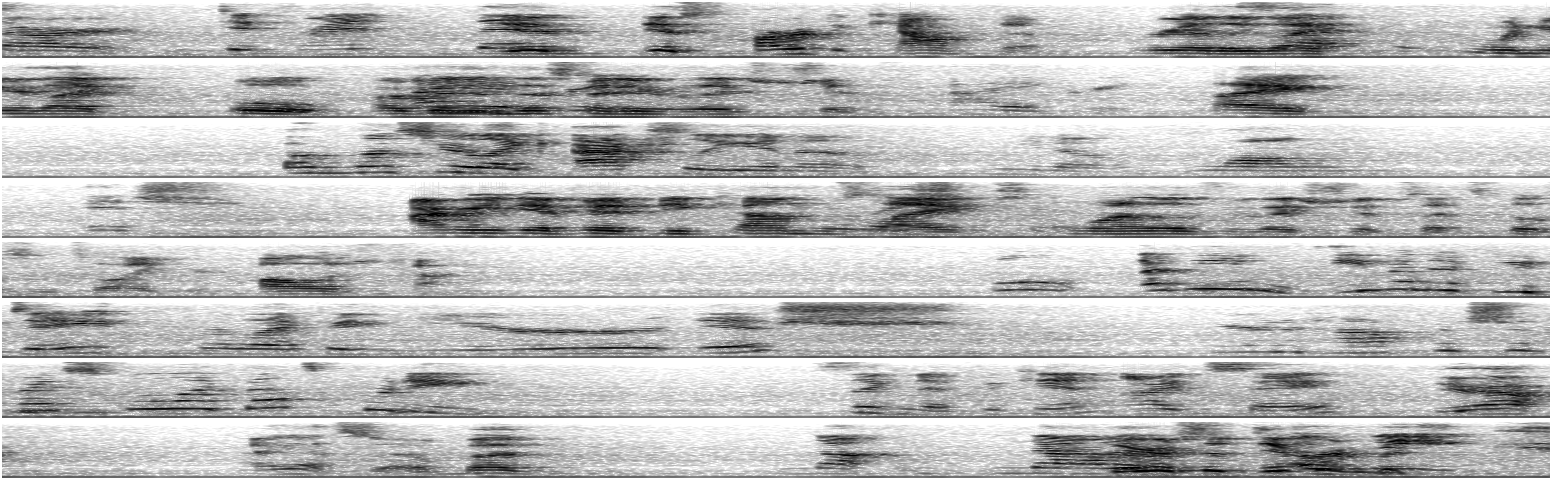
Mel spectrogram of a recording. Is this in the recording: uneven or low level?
yes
